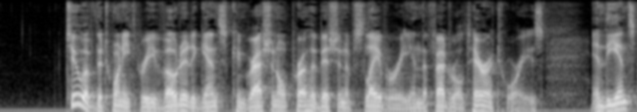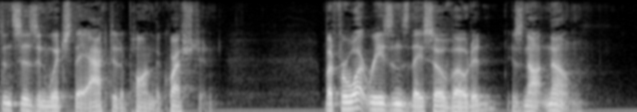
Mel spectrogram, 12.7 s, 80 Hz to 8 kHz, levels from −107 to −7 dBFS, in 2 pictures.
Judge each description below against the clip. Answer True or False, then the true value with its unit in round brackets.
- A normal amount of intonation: True (3.0 semitones)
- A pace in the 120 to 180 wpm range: True (165 wpm)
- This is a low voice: True (95 Hz)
